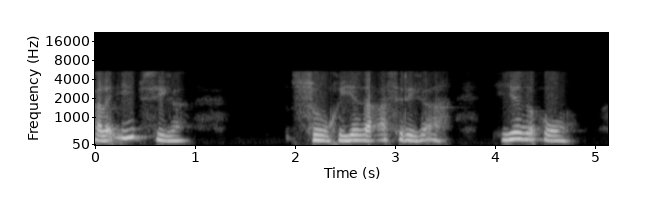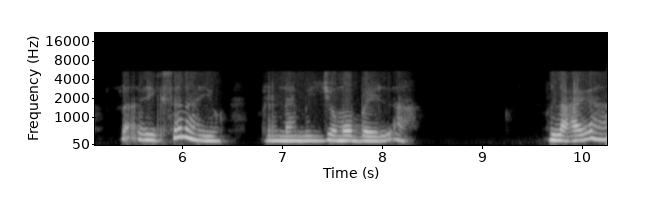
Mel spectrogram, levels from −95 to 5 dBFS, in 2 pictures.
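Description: Throughout, heavy 4-bit ADPCM compression: coarse 4-bit steps add gritty hiss that follows the speech level and roughen sharp attacks, with nothing above 5.3 kHz.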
